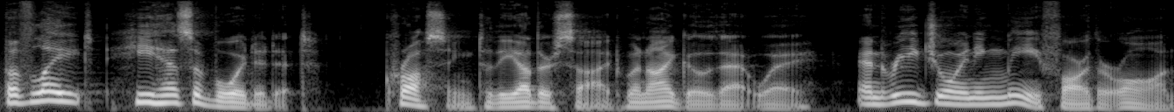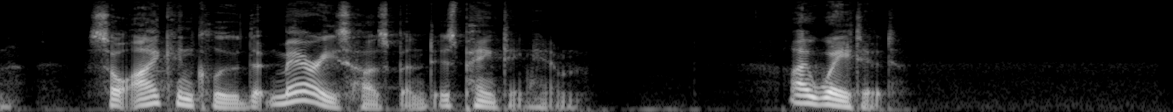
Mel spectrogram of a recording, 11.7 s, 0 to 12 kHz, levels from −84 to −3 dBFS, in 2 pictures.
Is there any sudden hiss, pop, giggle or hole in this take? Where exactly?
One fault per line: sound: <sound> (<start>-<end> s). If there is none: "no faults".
no faults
